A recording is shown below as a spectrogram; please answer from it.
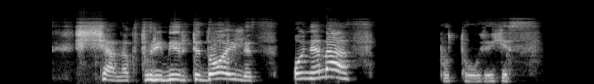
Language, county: Lithuanian, Vilnius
